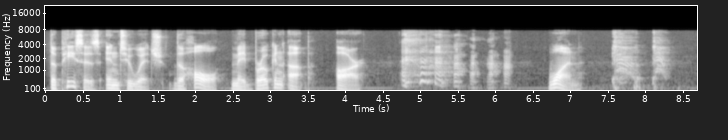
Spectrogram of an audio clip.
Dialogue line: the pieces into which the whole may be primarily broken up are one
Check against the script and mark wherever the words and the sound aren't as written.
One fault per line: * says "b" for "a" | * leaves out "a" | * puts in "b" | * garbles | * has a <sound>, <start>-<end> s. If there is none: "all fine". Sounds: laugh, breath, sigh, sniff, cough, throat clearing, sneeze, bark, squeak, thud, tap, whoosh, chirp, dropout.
* leaves out "be primarily"
* has a laugh, 4.7-6.3 s
* has a cough, 7.5-8.5 s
